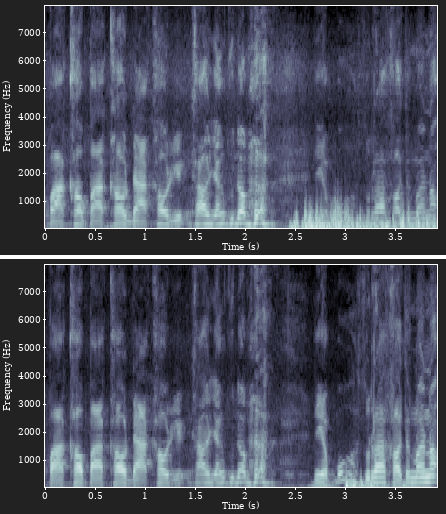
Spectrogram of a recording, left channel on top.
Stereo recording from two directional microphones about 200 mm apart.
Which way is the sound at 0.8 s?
5° right (ahead or behind).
